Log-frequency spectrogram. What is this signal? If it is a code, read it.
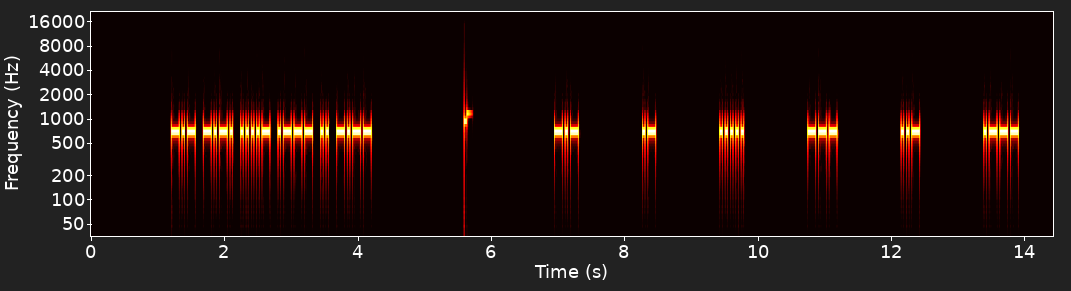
Morse code, heard as a keyed tone, about 30 wpm, spaced as for 13 wpm, 700 Hz. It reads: KC4JIY KA5OUJ
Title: USA Call Signs - 6 Characters - 8x Character Spacing - 30wpm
